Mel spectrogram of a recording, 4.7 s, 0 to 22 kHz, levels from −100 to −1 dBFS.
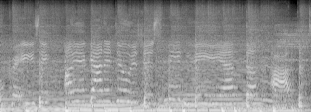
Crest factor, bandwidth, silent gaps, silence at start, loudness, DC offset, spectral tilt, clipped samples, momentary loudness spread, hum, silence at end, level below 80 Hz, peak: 14 dB; 19.5 kHz; none; 0 s; -16 LUFS; under 0.1%; -4.5 dB/octave; under 0.1%; 3 LU; none; 0 s; -20 dBFS; -2 dBFS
